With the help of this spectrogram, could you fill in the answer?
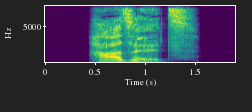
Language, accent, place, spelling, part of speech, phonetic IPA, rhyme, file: German, Germany, Berlin, Hasels, noun, [ˈhaːzl̩s], -aːzl̩s, De-Hasels.ogg
- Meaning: genitive singular of Hasel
